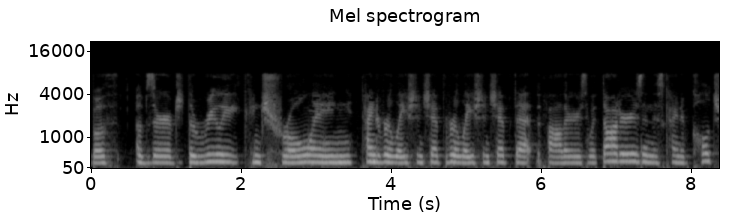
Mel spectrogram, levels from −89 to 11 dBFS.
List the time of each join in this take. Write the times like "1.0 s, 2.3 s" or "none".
1.2 s, 3.5 s, 4.7 s, 6.6 s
